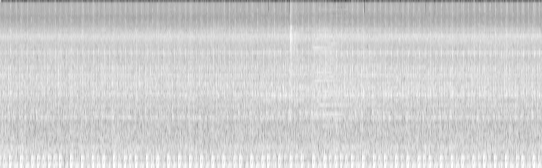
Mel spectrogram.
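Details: TVS Raider motorcycle idling: single-cylinder throb with an even clatter about three times a second riding on top; abnormal engine noise, cause unclear.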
